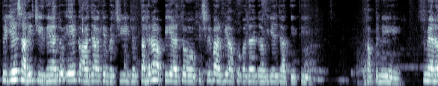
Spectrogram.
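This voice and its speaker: Chatty woman rambling through a reaction vlog. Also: a little high. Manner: chatty, rambling, many fillers and asides. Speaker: vlogger reacting to family vlogs. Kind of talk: casual reaction commentary.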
